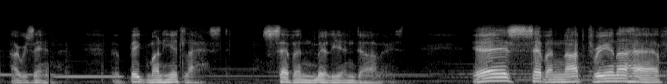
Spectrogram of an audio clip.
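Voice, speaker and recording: An actor playing a greedy, scheming young impostor who confides like a hard-boiled narrator in an old-time radio crime drama. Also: male voice, lowish voice, lightly acted. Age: young adult. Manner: colloquial, confiding tough-guy storytelling. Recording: muffled vintage radio recording with music.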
